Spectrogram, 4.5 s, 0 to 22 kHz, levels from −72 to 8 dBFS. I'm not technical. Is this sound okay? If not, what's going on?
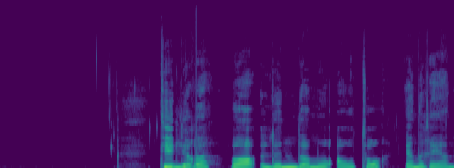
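No. At about 1.95 seconds there is a tiny tick in the speech. It is a block of digital silence: for about 10 milliseconds the sound was replaced by complete nothing, then came straight back. Because it drops out and returns with no fade, the edges make that click. This usually happens when the program producing the audio didn't fill its output in time.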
